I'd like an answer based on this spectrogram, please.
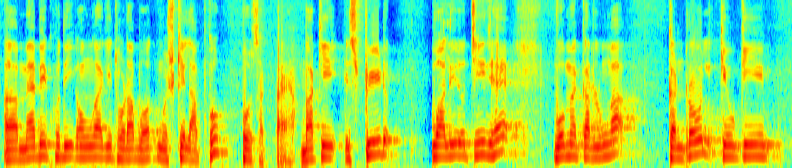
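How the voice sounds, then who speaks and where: A man with an Indian accent teaching a fast revision physics lecture, talking quickly and repeating key terms back as questions. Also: on the high side, warm tone. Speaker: physics educator.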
